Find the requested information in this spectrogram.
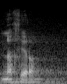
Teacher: nonnya boleh dibaca panjang atau pendek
